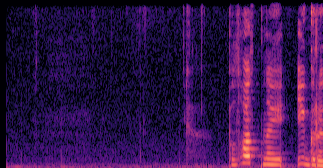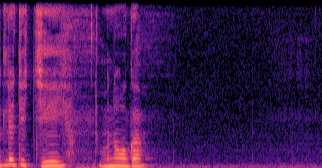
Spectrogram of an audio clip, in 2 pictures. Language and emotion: Russian, neutral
